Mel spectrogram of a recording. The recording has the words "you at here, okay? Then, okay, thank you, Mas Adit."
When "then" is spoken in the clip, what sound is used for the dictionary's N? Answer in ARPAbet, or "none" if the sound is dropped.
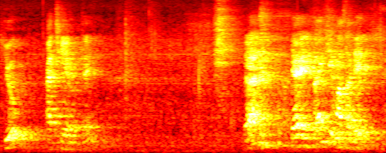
none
